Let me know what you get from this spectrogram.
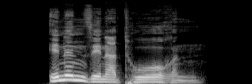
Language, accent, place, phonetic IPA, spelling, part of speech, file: German, Germany, Berlin, [ˈɪnənzenaˌtoːʁən], Innensenatoren, noun, De-Innensenatoren.ogg
- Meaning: plural of Innensenator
